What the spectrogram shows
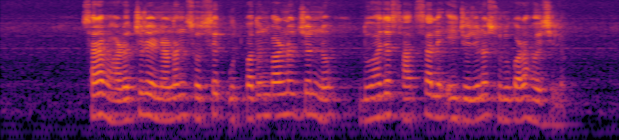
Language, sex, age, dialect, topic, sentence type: Bengali, male, 18-24, Standard Colloquial, agriculture, statement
